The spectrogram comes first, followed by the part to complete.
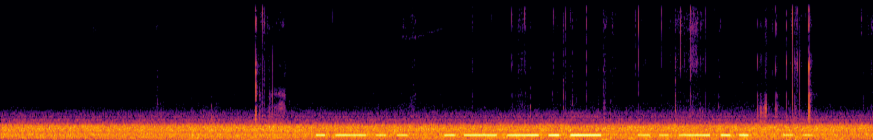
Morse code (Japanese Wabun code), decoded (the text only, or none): カード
